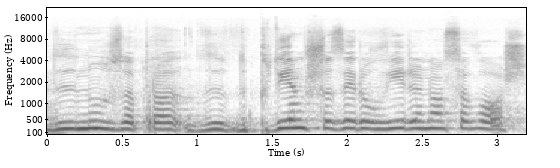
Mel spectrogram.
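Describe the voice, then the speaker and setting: A woman speaks at a fairly slow pace with a fairly high pitch. Her intonation is monotone and flat, and there is noticeable background noise. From central Portugal, Tomar. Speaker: local election candidate, geologist. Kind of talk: interview.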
